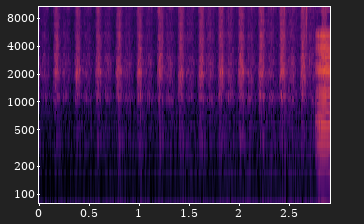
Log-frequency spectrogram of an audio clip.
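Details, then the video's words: Pet Saint Bernard, female, panting constantly during summer heat: quick regular huffs of breath, roughly four per second, hissing and even, with a person's voice starting at the very end. "The Saint Bernard That Never Shuts Up"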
